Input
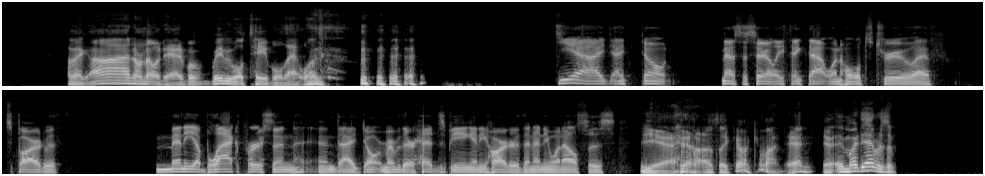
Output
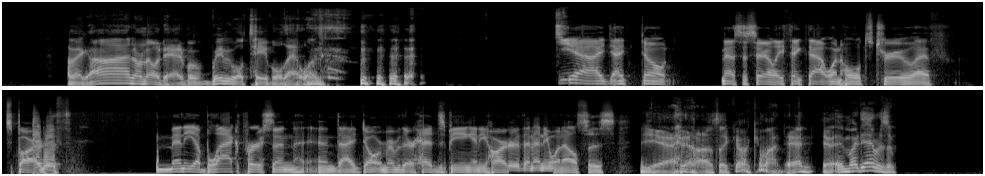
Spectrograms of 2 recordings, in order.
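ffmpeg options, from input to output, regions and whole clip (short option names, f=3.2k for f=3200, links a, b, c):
-filter_complex "[0:a]asettb=1/sr,asplit=3[a][b][c];[a]atrim=end=4.074[d];[b]atrim=start=4.07:end=5.67,asetpts=PTS-STARTPTS,afade=t=in:d=0.004:c=qsin,afade=t=out:st=1.596:d=0.004:c=qsin,highpass=f=1.2k:p=1,highshelf=f=8.3k:g=10,aecho=1:1:1.8:0.35,atrim=end_sample=70560[e];[c]atrim=start=5.666[f];[d][e]acrossfade=d=0.004:c1=hsin:c2=qsin[g];[g][f]acrossfade=d=0.004:c1=qsin:c2=hsin,asettb=1/sr,asplit=3[h][i][j];[h]atrim=end=10.124[k];[i]atrim=start=10.12:end=11.37,asetpts=PTS-STARTPTS,afade=t=in:d=0.004:c=qsin,afade=t=out:st=1.246:d=0.004:c=qsin,asplit=2[l][m];[m]adelay=14,volume=-12.5dB[n];[l][n]amix=inputs=2:normalize=0,atrim=end_sample=55125,acrossover=split=180|1100|2400[o][p][q][r];[o]acompressor=threshold=-36dB:ratio=3[s];[p]acompressor=threshold=-25dB:ratio=3[t];[q]acompressor=threshold=-38dB:ratio=3[u];[r]acompressor=threshold=-45dB:ratio=3[v];[s][t][u][v]amix=inputs=4:normalize=0,aeval=exprs='0.355*sin(PI/2*5.01*val(0)/0.355)':c=same[w];[j]atrim=start=11.366[x];[k][w]acrossfade=d=0.004:c1=hsin:c2=qsin[y];[y][x]acrossfade=d=0.004:c1=qsin:c2=hsin,asettb=1/sr,asplit=3[z][aa][ab];[z]atrim=end=14.874[ac];[aa]atrim=start=14.87:end=15.33,asetpts=PTS-STARTPTS,afade=t=in:d=0.004:c=qsin,afade=t=out:st=0.456:d=0.004:c=qsin,highpass=f=180:w=0.5412,highpass=f=180:w=1.3066,bass=f=250:g=-12,treble=f=4k:g=-13,acontrast=66[ad];[ab]atrim=start=15.326[ae];[ac][ad]acrossfade=d=0.004:c1=hsin:c2=qsin[af];[af][ae]acrossfade=d=0.004:c1=qsin:c2=hsin,highshelf=f=2.8k:g=9.5,alimiter=limit=-11dB:level=0:latency=1:release=24,acompressor=threshold=-25dB:ratio=6,volume=5.5dB"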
